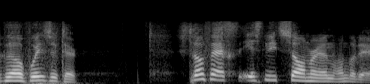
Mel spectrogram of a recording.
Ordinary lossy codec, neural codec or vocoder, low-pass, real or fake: none; codec, 16 kHz, 0.5 kbps, X-Codec, HuBERT features, trained on balanced general audio; none; fake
